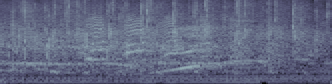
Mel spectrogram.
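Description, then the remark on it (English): Women of a church's women's ministry clap in a steady, dense patter, with voices and murmuring mixed through the applause for a couple of seconds. “Gentlemen, you hear how the ladies clap for their thing?”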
